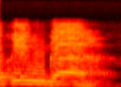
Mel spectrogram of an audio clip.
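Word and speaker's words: क्लीं: की मात्रा और बिंदी, उसका उच्चारण होगा क्लीन गा। गा की ध्वनि निकलेगी पीछे।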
